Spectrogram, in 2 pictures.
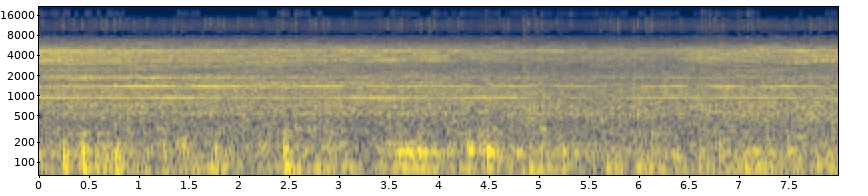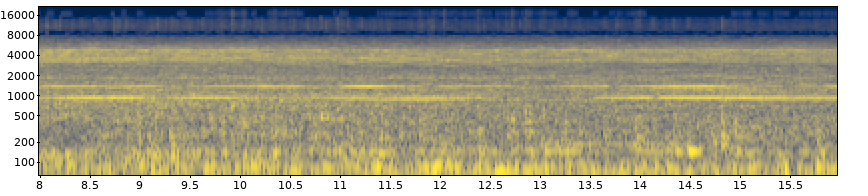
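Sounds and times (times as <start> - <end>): faint high whine: 0.0 - 15.9.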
